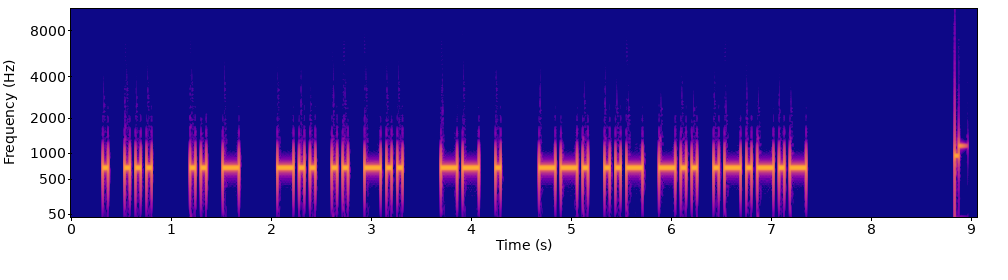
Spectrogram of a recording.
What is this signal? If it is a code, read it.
Morse code, heard as a keyed tone, about 21 wpm, 700 Hz. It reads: ES IT DID ME GUD.
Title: Sentences from Top 200 Words and Abbreviations 22wpm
